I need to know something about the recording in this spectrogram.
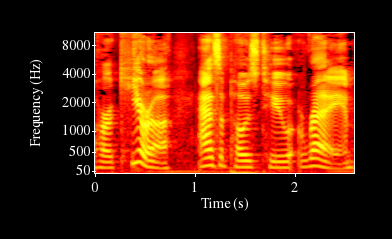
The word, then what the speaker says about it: Kira: Abrams wanted to call her Kira as opposed to Rey. And by the way, it's spelled K-I-R-A. It's not Kira with a Q, like in Solo: A Star Wars Story. This is a different name.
